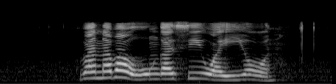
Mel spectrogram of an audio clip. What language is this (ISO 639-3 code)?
tso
